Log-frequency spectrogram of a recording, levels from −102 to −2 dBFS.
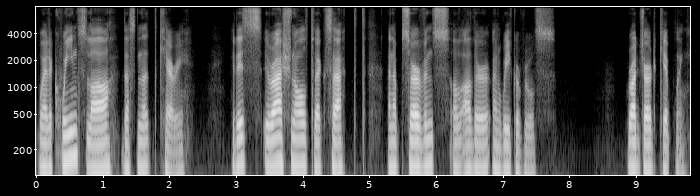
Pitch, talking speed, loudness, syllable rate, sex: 115 Hz, 120 wpm, -22 LUFS, 4.8 syllables/s, male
